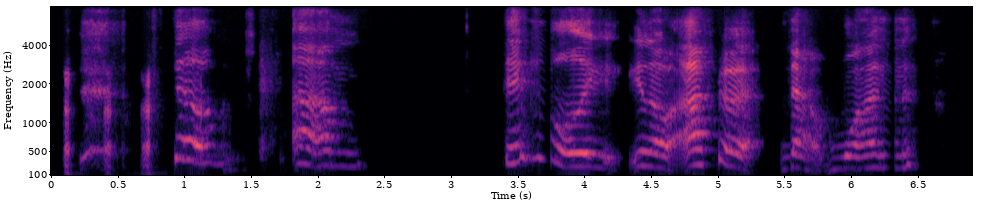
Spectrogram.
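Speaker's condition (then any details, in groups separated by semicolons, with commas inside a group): Cerebral palsy; physical disability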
